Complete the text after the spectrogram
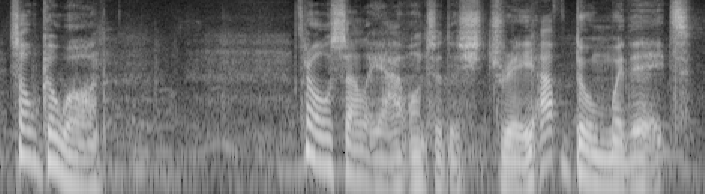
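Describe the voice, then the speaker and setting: A man's voice: lowish voice, big pitch swings, a little slow, fairly bright tone, slight background noise. An actor playing a heartbroken young man, speaking in a bitter, sarcastic way. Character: bitter, heartbroken young man who lost his baby.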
